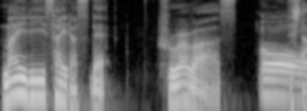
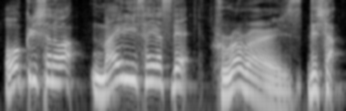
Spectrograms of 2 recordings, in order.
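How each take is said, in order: First: It is said in a low, flat tone. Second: It is said with lively, varied intonation.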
